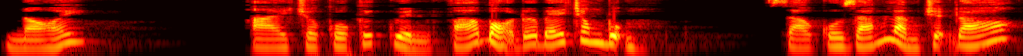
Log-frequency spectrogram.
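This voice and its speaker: Woman doing furious young husband, cold, accusing, slow, mellow, husky. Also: medium pitch, lively intonation.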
